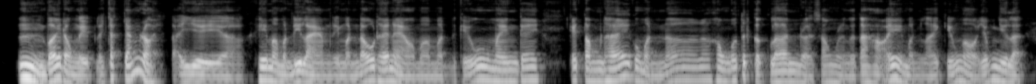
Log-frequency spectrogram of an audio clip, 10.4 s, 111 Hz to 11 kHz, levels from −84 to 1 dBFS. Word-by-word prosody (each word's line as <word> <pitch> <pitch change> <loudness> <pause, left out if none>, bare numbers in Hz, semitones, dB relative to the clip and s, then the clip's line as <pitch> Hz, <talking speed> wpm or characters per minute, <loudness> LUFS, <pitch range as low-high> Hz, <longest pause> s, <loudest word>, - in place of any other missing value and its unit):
Ừm, 150 -11 +8
với - - +7
đồng 95 -3 +2
nghiệp 90 -1 +1
là - - -6
chắc - - -3
chắn - - +3
rồi, - - +3
tại - - -7
vì, 95 -3 +3
à, 85 -1 -6
khi 140 -1 +3
mà 130 - +3
mình 95 -3 -1
đi 115 +4 +5
làm 90 -5 +1
thì 90 - -5
mình 90 0 -3
đâu 125 - +2
có 130 - -2
thể 125 - +4
nào 90 -9 0
mà 85 0 -6
mình, 85 +2 -8
kiểu, 95 +2 -3 0.2
mang 125 -1 0
cái 140 +2 -1 0.3
cái 140 - -1
tâm 125 -1 +1
thế 135 +8 +2
của 140 - -1
mình 90 -5 -4
nó 140 +6 -5
nó 145 +1 -5
không 135 -4 -2
có 140 - 0
tích 180 +2 -3
cực - - -4
lên, 115 0 +1
rồi 95 -5 -4
xong 105 +4 -6
rồi 90 - -7
người 85 - -6
ta 100 - -1
hỏi 100 +7 -3
thì 155 -3 +2
mình 90 -3 -5
lại 90 0 -7
kiểu 95 +3 -5
ngồi 100 -9 -2
giống 110 +9 -1
như 120 -4 +1
là 95 -4 -2
105 Hz, 305 wpm, -22 LUFS, 90-130 Hz, 0.3 s, Ừm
